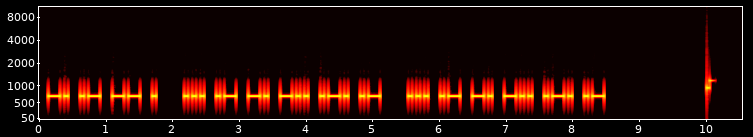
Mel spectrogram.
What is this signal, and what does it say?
Morse code, heard as a keyed tone, about 20 wpm, 700 Hz. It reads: NAME SANDRA SANDRA
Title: Practice QSO - Exchange 1 - Beginning - 20wpm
